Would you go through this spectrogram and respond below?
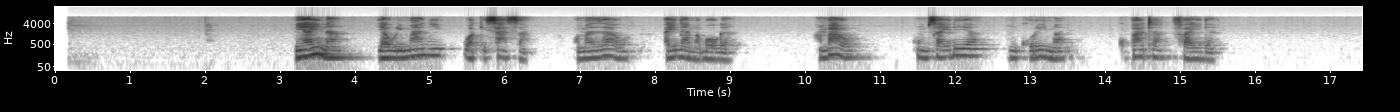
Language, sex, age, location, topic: Swahili, male, 18-24, Dar es Salaam, agriculture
